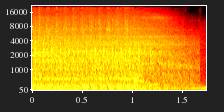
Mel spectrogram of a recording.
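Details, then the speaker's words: Nissan RB25 first run after installing an aftermarket cam and crank trigger kit: a harsh, ragged crackle and popping misfire, then it dies. Ignition harness leads were put on backwards, firing out of order; fix is reconnecting them. "Yeah, those are backwards. Oh. That'll do. That'll do it. Wiring specialties, they label the harness and everything, and I still put it on backwards."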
